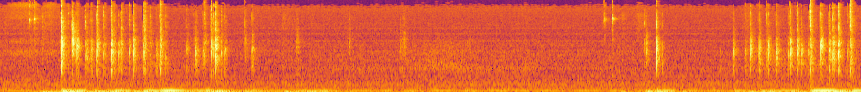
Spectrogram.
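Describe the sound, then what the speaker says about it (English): Steady typing on a computer keyboard while building a Celeste mod, close and crisp, in bursts of rapid clicks with a quieter lull in the middle, with no talk. "You only get keyboard ASMR."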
